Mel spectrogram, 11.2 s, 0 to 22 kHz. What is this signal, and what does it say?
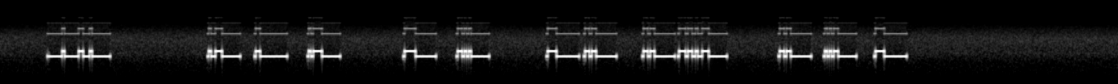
TTY/TDD text telephone tones (45.45 baud Baudot), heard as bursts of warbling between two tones, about 400 Hz shift, 1600 Hz centre. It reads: CAVETROLL ALSO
